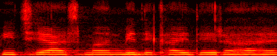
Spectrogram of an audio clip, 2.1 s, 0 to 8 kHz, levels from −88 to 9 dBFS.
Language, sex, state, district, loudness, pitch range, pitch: Hindi, female, Bihar, Vaishali, -32 LUFS, 265-270 Hz, 270 Hz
